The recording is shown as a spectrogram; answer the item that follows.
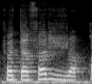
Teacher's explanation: فتفرق میں را مفخم ہے, قاف بھی مفخم ہے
